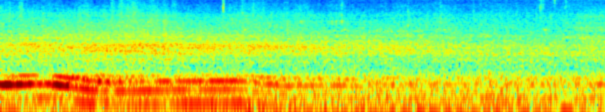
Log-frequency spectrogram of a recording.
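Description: Patrol car's engine idling while stopped, a steady low hum heard from inside the cabin, with a faint steady drone whose pitch dips slightly about a second in.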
